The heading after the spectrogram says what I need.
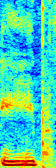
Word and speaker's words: Ib: case in 2012 game ib pronounced on eb which was available free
